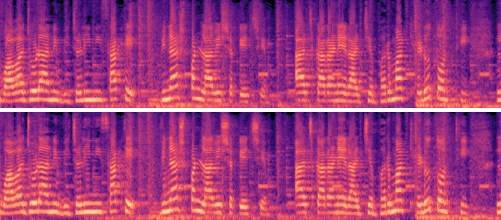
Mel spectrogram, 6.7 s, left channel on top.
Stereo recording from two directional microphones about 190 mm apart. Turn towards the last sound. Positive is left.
turn(degrees=-15)  # may be behind; listen again after turning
